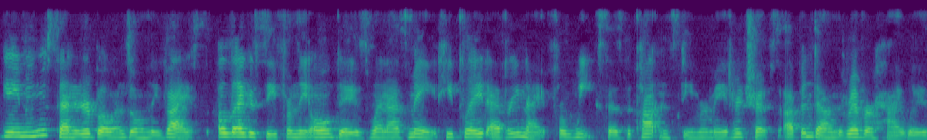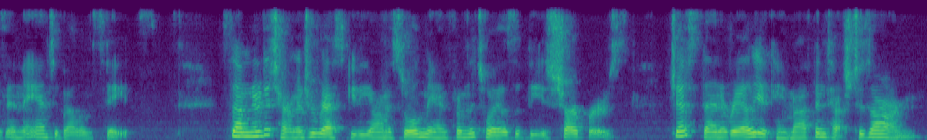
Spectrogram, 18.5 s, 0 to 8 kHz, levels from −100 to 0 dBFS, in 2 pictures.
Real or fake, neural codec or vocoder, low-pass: fake; vocoder, 22.05 kHz, 80 mel bands, HiFi-GAN; 7.2 kHz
